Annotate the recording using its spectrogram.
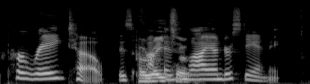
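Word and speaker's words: Pareto: this morning that it's it rhymes with potato. So that's what that's what I learned. So it's parto is my understanding.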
